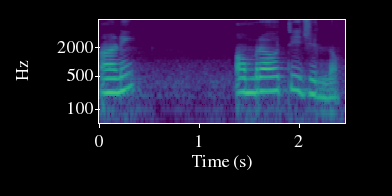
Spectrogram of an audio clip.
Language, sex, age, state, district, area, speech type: Goan Konkani, female, 18-30, Goa, Canacona, rural, spontaneous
